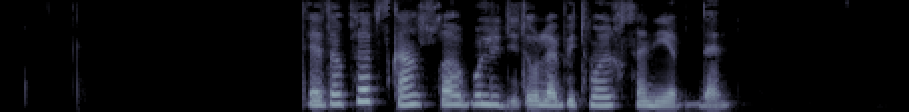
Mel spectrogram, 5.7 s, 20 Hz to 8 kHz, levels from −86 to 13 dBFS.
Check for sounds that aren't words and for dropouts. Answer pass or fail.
pass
